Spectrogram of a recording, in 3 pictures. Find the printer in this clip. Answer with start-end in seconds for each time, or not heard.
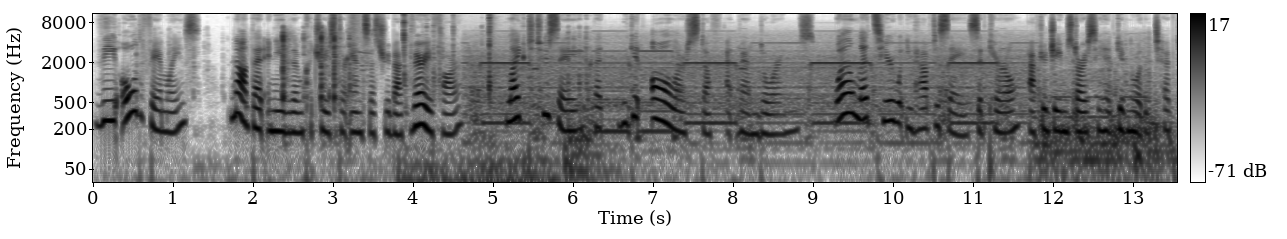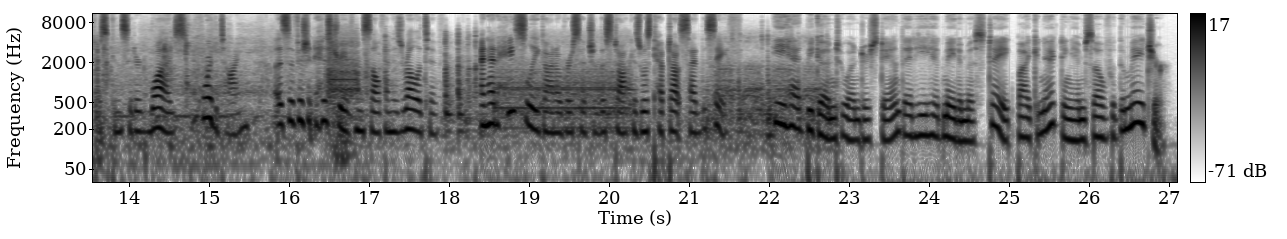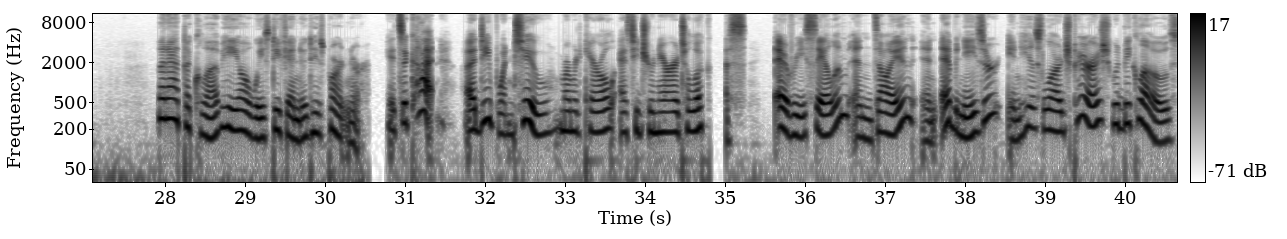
4.6-22.9.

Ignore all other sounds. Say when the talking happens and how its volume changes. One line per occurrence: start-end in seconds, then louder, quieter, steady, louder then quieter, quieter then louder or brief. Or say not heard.
0.0-40.6 steady.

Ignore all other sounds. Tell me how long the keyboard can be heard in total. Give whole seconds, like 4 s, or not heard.
6 s.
